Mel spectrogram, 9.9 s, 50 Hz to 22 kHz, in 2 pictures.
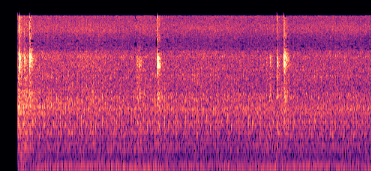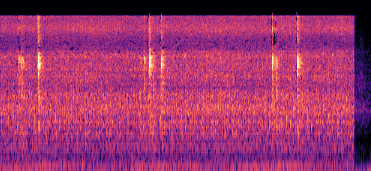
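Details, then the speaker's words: Crew cab pickup stationary at idle with the wheel turned left and right, recorded from underneath: a sharp pop about every 1.5 s. Suspected worn spring eye bushing at the front eye of the driver-side front leaf spring, which appears to shift with each pop. "now in that video it's pretty evident that the spring eye bushing and the front eye of the leaf spring is shifting every time you hear that popping noise so my guess is that bushing is worn out"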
